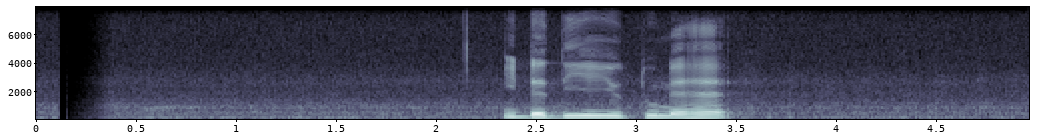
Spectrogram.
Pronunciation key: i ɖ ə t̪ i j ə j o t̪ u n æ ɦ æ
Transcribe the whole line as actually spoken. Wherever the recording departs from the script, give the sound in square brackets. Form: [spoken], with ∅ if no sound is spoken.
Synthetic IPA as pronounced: i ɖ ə [d̪] i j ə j [u] t̪ u n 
